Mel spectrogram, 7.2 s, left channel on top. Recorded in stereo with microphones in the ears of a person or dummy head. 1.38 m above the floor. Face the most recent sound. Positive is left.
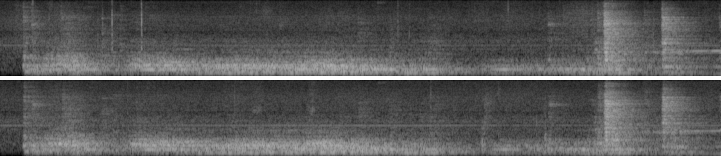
turn(degrees=80)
